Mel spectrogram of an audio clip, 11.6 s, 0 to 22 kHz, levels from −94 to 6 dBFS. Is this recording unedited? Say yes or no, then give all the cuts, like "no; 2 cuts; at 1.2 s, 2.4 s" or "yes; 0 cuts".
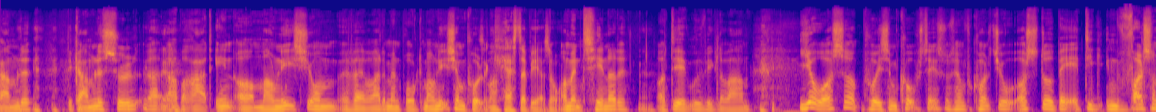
yes; 0 cuts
